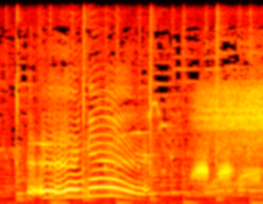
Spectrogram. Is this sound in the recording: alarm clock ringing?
no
